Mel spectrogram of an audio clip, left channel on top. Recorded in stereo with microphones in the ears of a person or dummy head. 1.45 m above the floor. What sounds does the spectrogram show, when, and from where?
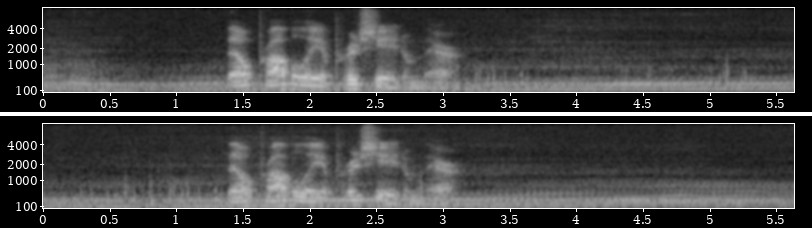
1.4 s a man speaking: 65° left (ahead or behind), 1.0 m; by 3.2 s 5° left (ahead or behind), 0.7 m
